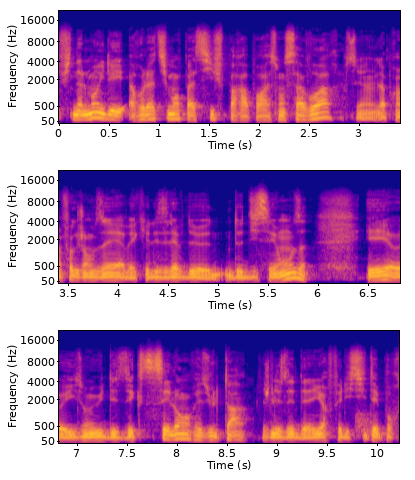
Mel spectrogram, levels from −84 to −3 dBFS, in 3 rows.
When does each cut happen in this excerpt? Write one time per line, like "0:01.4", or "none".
0:02.8
0:08.8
